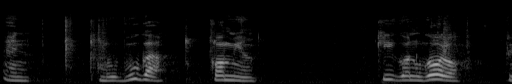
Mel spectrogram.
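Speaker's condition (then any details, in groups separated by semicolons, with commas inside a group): No condition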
